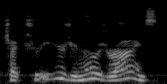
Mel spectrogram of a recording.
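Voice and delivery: ordinary delivery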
